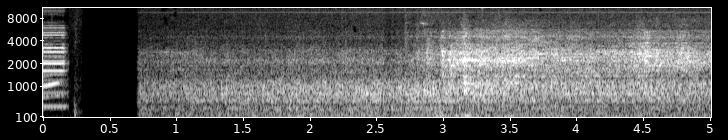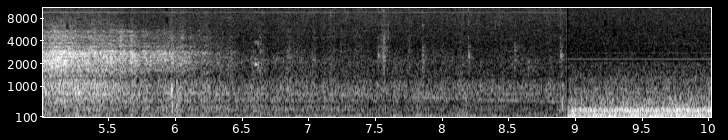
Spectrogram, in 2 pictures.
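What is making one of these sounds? A car drives along a wet road with steady tyre and engine noise.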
